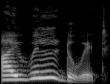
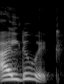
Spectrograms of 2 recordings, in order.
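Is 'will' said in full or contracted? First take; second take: full; contracted. First: The word 'will' is said in full. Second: The word 'will' is contracted onto 'I'.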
